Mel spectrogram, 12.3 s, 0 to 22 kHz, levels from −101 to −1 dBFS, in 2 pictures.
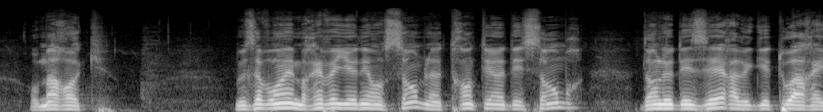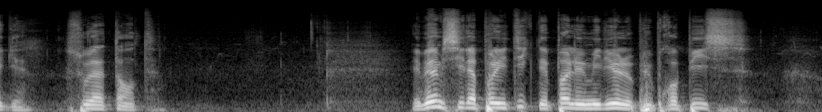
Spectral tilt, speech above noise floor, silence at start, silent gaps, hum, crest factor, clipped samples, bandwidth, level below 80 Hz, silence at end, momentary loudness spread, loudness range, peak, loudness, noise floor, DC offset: -7.5 dB/octave; 46 dB; 0.25 s; none; none; 16 dB; under 0.1%; 11.5 kHz; -38 dBFS; 0.65 s; 13 LU; 6 LU; -4 dBFS; -20 LUFS; -65 dBFS; under 0.1%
